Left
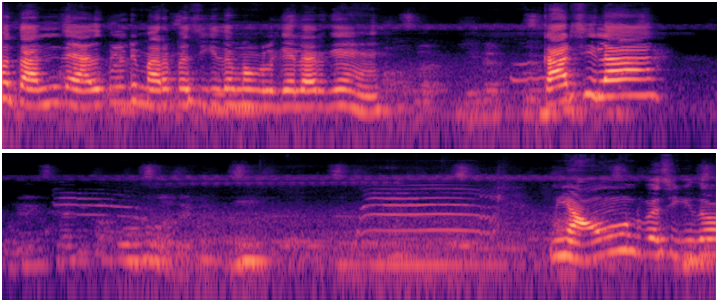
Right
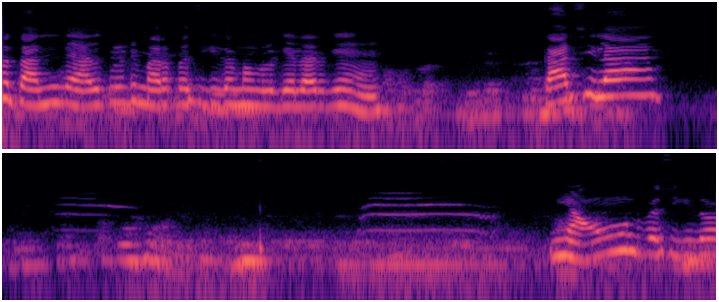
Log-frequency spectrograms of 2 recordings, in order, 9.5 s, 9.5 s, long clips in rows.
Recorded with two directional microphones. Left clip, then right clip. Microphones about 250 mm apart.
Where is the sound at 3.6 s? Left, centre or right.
Centre.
